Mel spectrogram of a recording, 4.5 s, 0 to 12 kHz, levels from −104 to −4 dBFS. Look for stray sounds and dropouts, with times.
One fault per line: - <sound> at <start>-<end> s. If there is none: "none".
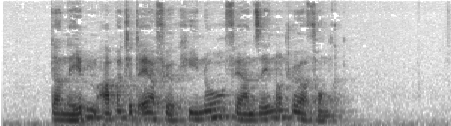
none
